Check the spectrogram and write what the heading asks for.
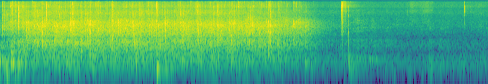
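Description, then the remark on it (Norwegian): A crowd applauds a woman who has just come forward and spoken, steadily for about six seconds, a dense wash of many hands clapping, then it fades quickly into near silence with a couple of isolated claps afterward. “Gi henne en klapp.”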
